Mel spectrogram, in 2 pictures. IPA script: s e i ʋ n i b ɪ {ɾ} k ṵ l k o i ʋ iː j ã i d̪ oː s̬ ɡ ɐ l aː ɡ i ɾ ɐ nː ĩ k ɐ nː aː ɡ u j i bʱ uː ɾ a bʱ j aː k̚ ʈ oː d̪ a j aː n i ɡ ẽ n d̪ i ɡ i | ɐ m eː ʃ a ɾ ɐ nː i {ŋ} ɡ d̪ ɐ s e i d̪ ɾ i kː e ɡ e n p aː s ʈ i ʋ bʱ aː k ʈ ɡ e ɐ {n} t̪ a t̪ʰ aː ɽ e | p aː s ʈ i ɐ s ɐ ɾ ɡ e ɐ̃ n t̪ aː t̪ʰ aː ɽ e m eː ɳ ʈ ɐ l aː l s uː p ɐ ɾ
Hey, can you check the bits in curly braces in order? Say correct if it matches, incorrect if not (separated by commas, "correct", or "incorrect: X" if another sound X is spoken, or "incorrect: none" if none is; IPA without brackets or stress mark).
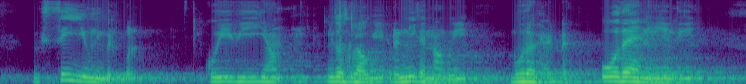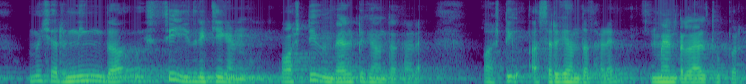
incorrect: l, correct, correct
